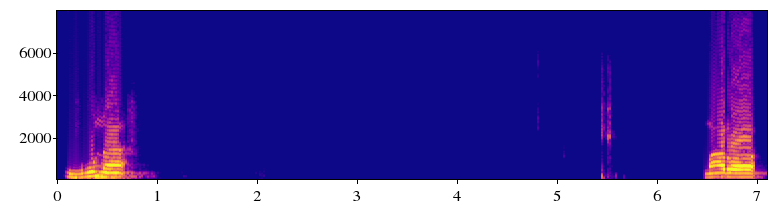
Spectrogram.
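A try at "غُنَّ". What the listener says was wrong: এটা আবার বলি, এই যে গয়নটা একটু মোটা হবে, গুনা।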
